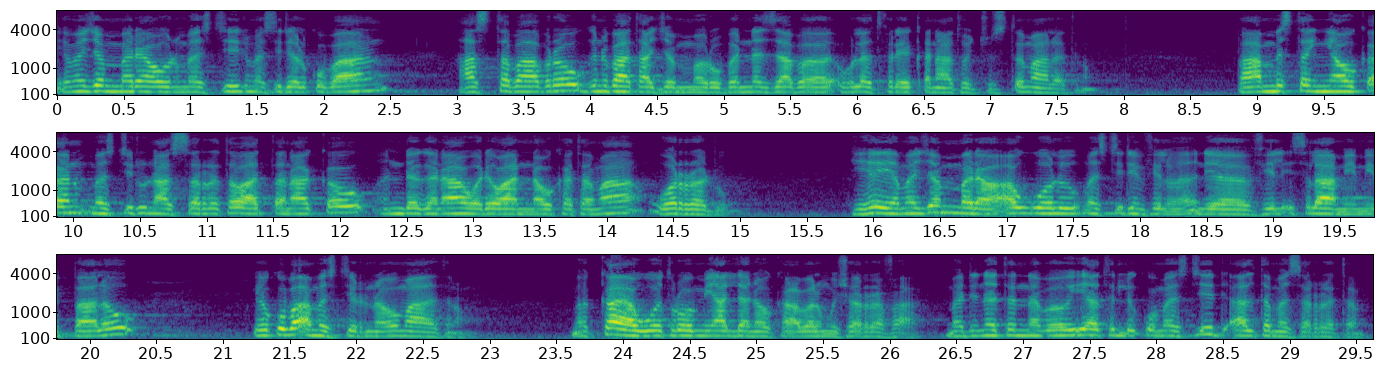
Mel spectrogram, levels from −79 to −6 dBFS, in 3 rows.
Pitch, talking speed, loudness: 180 Hz, 90 wpm, -22 LUFS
